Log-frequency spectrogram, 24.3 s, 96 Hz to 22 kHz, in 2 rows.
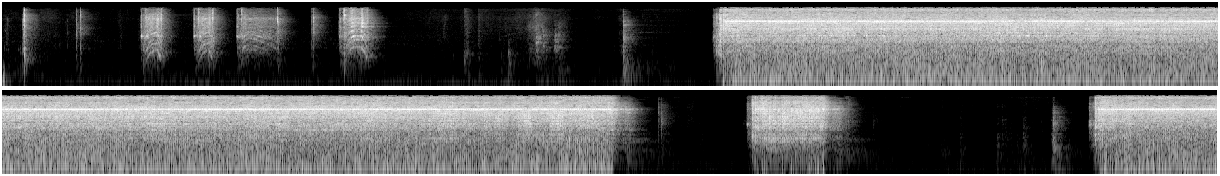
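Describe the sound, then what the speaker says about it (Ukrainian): A cheap Grand AG-21 cordless impact wrench hammers away for a long, loud continuous run, then gives two short bursts, loosening nuts. Sharp clicks and handling knocks come before it, and it is close, with no talking. "Такий ось гайковерт. Гарант, не знаю, досить дешевий. Зараз спробуємо відкручувати."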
